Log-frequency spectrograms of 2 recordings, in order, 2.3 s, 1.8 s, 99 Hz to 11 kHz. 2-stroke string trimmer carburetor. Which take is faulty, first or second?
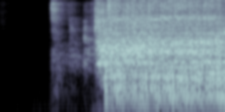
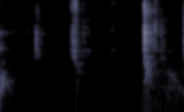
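second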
